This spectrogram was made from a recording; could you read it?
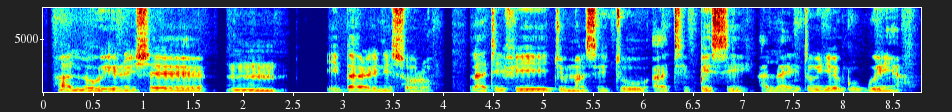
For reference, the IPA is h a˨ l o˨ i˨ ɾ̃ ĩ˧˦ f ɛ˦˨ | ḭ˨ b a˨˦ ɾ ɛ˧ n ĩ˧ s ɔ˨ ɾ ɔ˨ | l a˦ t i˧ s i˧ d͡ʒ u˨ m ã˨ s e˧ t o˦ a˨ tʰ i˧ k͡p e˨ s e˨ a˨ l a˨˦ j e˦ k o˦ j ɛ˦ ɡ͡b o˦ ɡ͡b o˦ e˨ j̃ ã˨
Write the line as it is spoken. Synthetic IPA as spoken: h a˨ l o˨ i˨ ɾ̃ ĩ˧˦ ʃ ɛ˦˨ | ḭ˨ b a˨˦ ɾ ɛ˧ n ĩ˧ s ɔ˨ ɾ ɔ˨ | l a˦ t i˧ f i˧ d͡ʒ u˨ m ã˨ s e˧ t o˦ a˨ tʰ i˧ k͡p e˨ s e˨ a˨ l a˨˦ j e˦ t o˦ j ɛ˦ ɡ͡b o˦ ɡ͡b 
